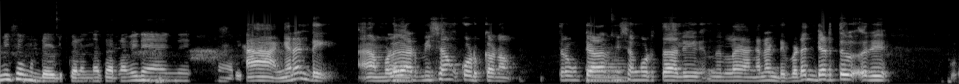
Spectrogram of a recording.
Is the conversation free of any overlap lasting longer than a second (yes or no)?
yes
